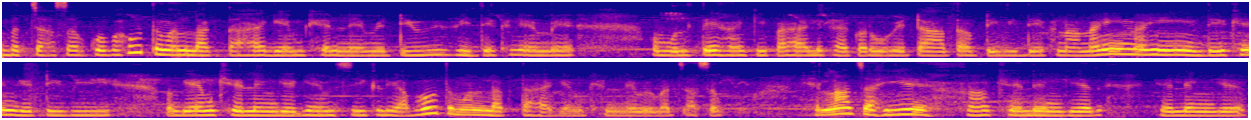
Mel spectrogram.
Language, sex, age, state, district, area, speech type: Hindi, female, 30-45, Bihar, Madhepura, rural, spontaneous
